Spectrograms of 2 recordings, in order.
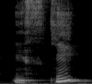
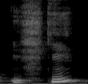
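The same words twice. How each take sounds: First: Esqui with a plain hissing S, iski; São Paulo pronunciation. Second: Esqui with the S said as sh, iʃki; Rio pronunciation. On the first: Teacher models her own São Paulo accent: esqui with S. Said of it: "nós pronunciamos como no resto do Brasil". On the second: Teacher shows the Rio de Janeiro accent: esqui as iʃki. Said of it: "É como as pessoas no Rio de Janeiro pronunciam". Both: Shown as a demonstration.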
